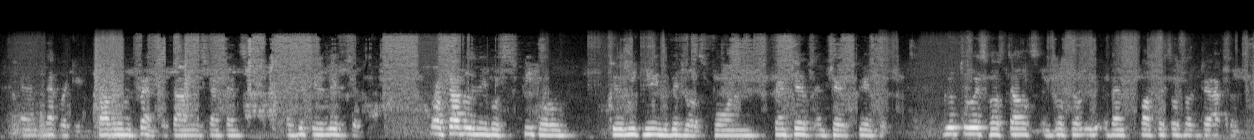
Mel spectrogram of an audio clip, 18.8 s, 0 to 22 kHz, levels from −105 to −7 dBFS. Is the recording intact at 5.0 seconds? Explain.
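No. Speech suppressed in double talk runs from 4.71 to 5.78 s, covering 5.0 s. The talker's level sinks by up to about 25 dB, adding up to roughly a second of damped speech. This is likely because both ends of the call were talking at once, so the echo canceller could not distinguish the near talker from loudspeaker echo and attenuated everything it heard, pulling the wanted speech down with the echo.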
